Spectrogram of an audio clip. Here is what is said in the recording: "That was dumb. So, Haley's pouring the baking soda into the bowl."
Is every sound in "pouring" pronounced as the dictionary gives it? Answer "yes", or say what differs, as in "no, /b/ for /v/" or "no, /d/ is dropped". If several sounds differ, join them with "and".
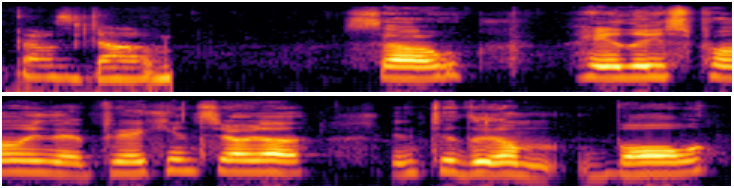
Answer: no, /l/ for /ɹ/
